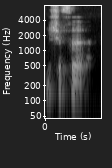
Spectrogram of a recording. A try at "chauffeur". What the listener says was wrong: the first time you pronounced it right but you got the stress wrong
